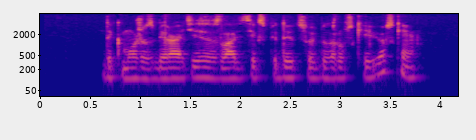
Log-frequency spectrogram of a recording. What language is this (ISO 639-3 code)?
bel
